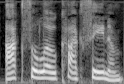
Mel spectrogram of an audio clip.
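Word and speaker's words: Oscillococcinum: If you get it, and how we pronounce this is oxalococcinum.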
